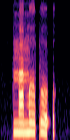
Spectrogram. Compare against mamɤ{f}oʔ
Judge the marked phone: incorrect: p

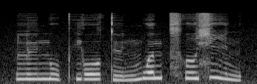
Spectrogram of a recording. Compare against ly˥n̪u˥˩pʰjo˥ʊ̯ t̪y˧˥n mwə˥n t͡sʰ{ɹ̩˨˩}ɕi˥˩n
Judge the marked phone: incorrect: ɹ̩˥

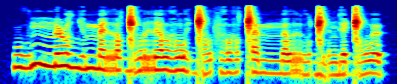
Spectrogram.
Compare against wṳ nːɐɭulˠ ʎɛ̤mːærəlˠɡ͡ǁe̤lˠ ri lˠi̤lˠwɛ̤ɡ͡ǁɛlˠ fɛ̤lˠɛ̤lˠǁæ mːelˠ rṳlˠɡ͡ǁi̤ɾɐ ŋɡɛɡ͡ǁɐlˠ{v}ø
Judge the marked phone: incorrect: w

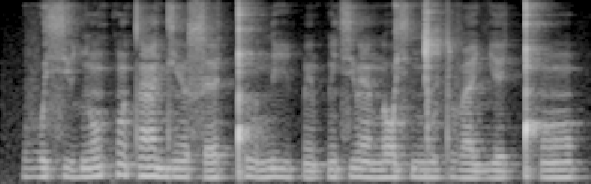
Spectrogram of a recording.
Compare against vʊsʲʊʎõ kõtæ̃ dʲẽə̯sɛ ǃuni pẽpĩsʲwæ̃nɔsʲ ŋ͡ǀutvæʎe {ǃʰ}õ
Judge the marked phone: correct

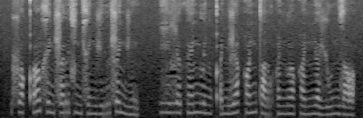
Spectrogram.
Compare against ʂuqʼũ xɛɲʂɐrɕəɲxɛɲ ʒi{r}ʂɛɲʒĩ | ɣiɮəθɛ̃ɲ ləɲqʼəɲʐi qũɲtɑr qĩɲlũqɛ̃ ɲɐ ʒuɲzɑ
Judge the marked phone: correct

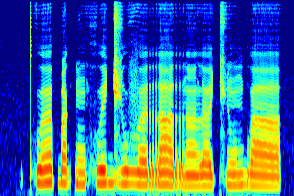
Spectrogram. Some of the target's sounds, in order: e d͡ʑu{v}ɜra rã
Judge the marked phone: correct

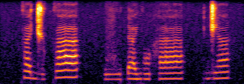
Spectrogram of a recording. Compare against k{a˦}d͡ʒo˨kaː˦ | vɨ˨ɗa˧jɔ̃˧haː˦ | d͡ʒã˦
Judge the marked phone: incorrect: a˧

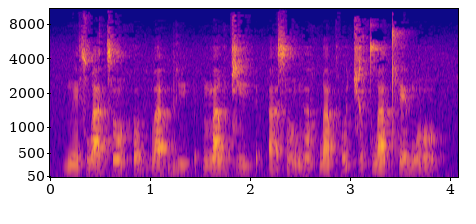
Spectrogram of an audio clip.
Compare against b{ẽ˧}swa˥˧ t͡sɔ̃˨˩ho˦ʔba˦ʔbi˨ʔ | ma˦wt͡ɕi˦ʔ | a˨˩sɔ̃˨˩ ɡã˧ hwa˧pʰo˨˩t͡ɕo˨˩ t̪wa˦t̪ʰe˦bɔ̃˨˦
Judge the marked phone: correct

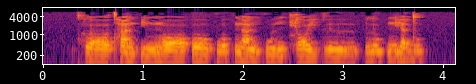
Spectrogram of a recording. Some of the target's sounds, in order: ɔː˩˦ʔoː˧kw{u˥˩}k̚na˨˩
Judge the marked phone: incorrect: o˥˩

